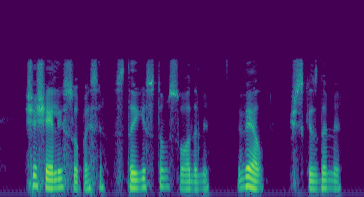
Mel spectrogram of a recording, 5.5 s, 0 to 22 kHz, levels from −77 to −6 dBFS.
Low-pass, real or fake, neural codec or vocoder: 7.2 kHz; real; none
